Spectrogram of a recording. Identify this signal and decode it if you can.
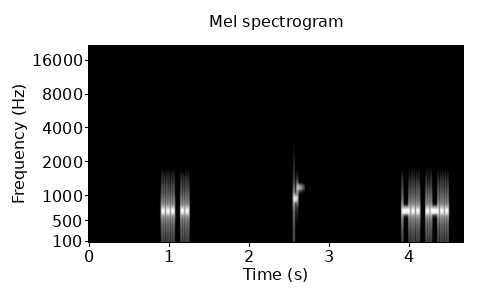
Morse code, heard as a keyed tone, about 40 wpm, 700 Hz. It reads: SI DL
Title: Top Two Letter Combinations in Words 40wpm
